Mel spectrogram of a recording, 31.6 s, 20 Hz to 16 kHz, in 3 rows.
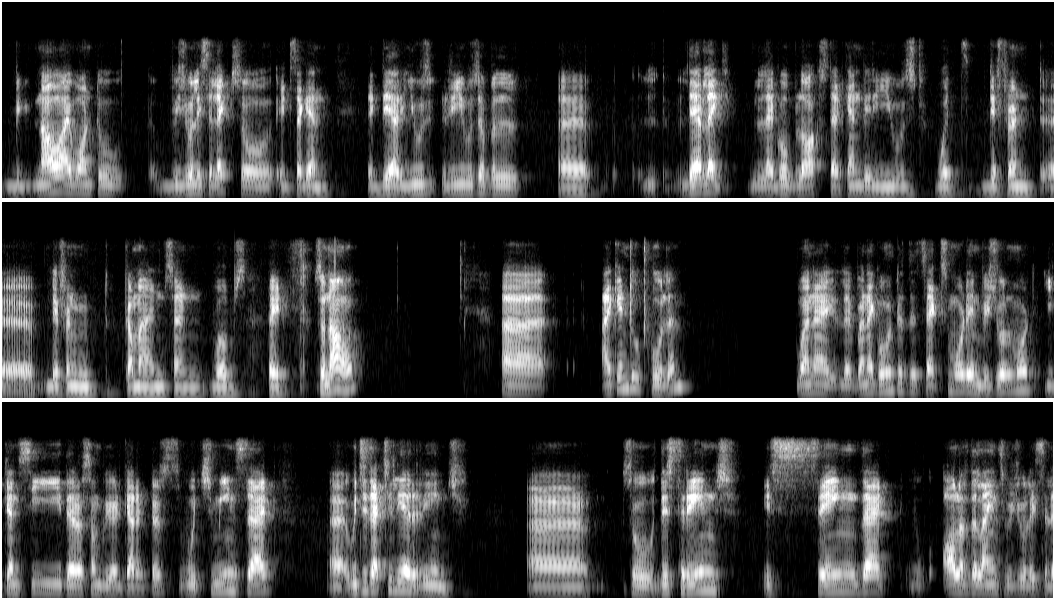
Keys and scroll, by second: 16.9 shift+;.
